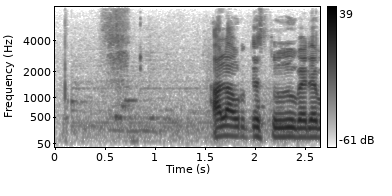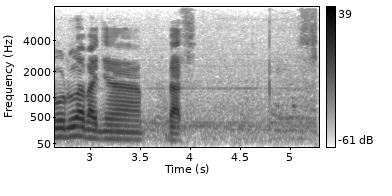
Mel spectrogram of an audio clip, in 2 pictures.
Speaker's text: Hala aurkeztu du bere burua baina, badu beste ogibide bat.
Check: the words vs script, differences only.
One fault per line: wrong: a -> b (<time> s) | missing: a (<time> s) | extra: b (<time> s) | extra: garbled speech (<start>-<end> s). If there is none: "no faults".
missing: badu beste ogibide (3.3 s)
